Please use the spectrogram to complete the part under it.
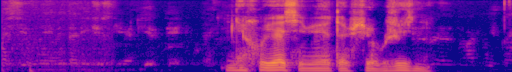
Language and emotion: Russian, neutral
